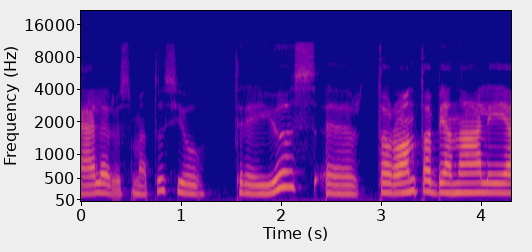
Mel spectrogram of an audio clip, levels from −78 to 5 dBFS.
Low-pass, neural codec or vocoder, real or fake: 10.8 kHz; none; real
